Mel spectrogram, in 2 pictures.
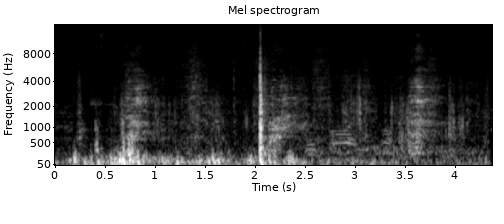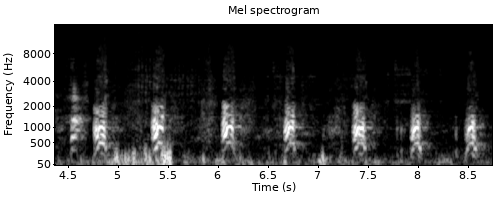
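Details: IPO trial preparation with a decoy, Bay Area K-9 Training: human talking and a shout come first, then German Shepherd Yukon vom Patiala fires seven loud, regular barks, each roughly two-thirds of a second apart.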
